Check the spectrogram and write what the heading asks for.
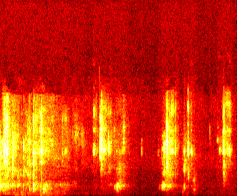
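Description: Glossy magazine pages being flipped by hand: a run of faint, short, crisp paper rustles.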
